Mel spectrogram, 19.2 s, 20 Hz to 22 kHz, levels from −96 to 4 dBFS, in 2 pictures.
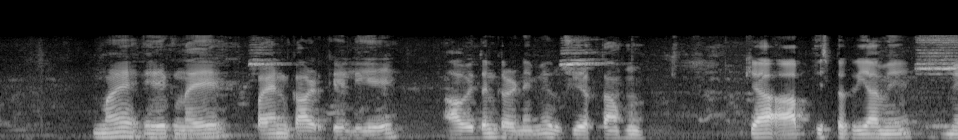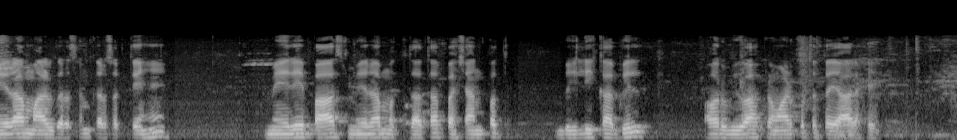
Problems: constant background noise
